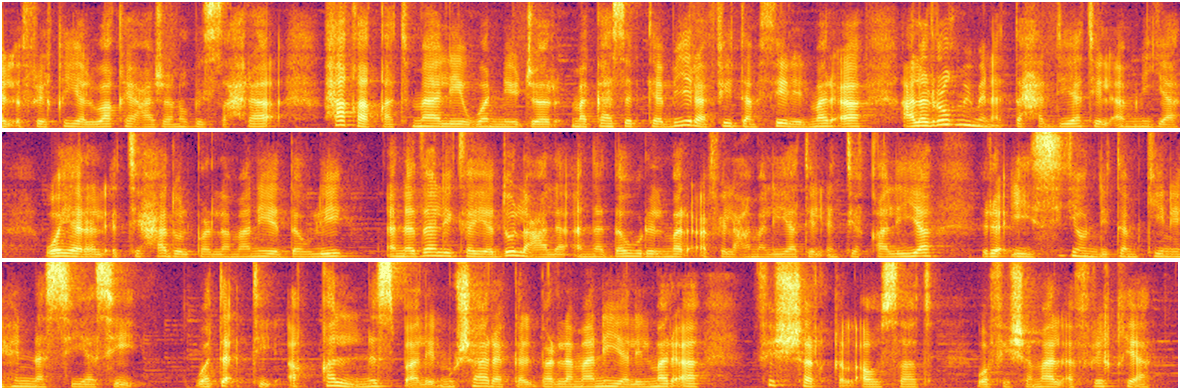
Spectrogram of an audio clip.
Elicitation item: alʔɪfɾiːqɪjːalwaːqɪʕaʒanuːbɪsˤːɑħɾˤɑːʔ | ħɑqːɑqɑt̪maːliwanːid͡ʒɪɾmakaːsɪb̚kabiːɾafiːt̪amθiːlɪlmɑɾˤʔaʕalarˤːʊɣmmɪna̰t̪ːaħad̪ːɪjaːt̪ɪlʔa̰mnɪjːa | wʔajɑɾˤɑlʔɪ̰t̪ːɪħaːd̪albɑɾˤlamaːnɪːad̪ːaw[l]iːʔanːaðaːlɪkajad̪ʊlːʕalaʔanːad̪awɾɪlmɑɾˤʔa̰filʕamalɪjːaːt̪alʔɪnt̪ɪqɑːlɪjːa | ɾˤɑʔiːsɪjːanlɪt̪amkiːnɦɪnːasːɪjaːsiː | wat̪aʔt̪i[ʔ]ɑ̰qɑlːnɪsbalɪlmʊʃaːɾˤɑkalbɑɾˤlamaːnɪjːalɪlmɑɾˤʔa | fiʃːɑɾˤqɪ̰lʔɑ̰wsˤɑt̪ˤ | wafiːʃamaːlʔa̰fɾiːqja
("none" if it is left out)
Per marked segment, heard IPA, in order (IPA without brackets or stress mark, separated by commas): l, ʔ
